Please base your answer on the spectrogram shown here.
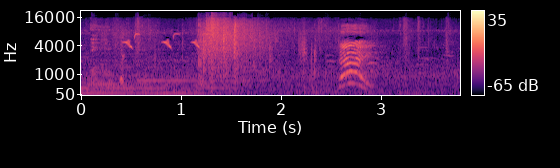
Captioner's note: branches rustling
